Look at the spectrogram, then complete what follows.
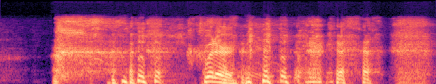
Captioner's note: laughing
